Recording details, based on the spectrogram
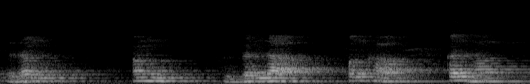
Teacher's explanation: इसका उच्चारण करते समय ध्वनि नासिका से निकलती है, यानी कि जो इसका उच्चारण किया जाता है अनुस्वार का, उसकी जो ध्वनि है वो नासिका के रूप में निकलती है, तो नाक से उसकी ध्वनि आती है।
